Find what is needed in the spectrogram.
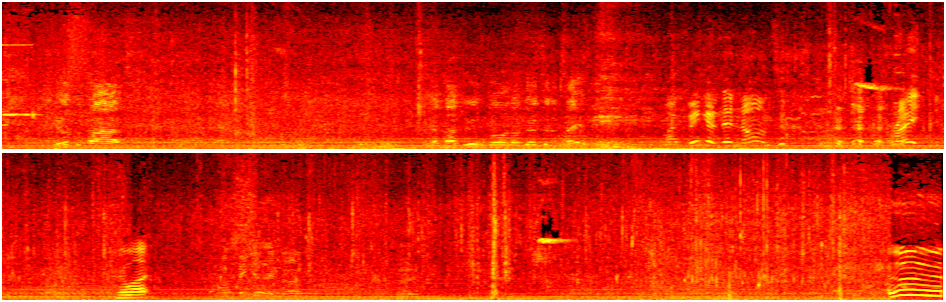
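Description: Jet ski engine idling steadily, with faint voices talking in the background.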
